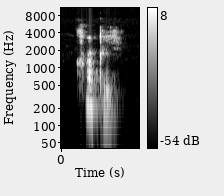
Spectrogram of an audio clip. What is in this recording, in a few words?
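"crappy", British English; pronunciations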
